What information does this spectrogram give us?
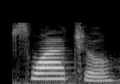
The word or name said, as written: swatchel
